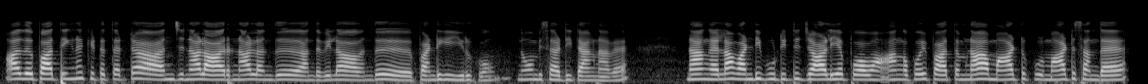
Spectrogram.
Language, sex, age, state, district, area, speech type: Tamil, female, 30-45, Tamil Nadu, Erode, rural, spontaneous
